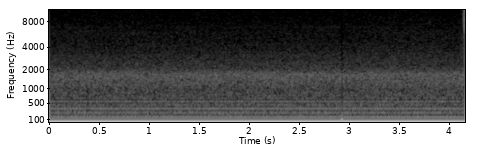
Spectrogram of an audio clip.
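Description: Steady low electrical hum, a constant mains-type buzz on the audio feed with faint higher overtones, with a momentary dip about three seconds in.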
